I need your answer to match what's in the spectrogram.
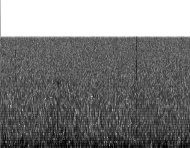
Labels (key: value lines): label: ambient
recorder: HydroMoth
